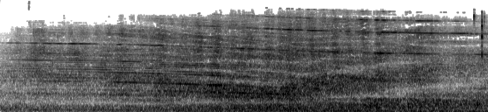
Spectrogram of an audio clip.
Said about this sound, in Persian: در این موقع یک هواپیمای سلطنتی هم به زمین می نشیند و معموران دولتی به صف می تا از راه رسیدگان را خوش آمد بگویند.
